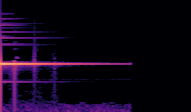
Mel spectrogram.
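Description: A single high, bell-like ding sound effect, its ring fading away within about a second and a half.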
